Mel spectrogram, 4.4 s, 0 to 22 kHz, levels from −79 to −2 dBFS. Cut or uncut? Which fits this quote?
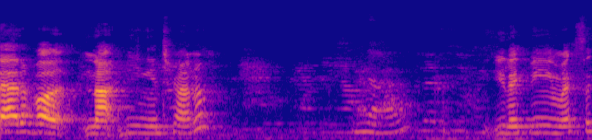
uncut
